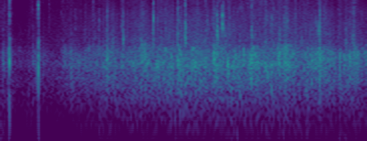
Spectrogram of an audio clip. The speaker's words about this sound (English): So we're saying to them, thank you for what you've done to serve us and point us to Jesus. And of course, we don't just say that, okay, yes, we can applaud.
